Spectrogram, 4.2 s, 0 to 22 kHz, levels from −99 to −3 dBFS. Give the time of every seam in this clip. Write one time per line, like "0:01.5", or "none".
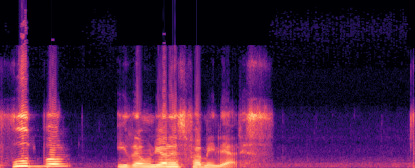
none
